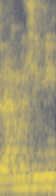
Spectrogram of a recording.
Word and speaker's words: Ramognee: uh about the organization we pronounce itself as ramojini technologies and uh we were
